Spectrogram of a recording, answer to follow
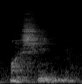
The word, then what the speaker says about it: machine: However, there are quite a few words with the ch spelling that are pronounced as sh, chef. Pronounced sh. Sh, chef, machine, mustache.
